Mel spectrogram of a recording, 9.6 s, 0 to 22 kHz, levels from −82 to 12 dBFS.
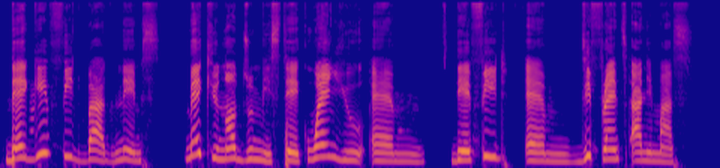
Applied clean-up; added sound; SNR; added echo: neural mask model Resemble Enhance denoiser.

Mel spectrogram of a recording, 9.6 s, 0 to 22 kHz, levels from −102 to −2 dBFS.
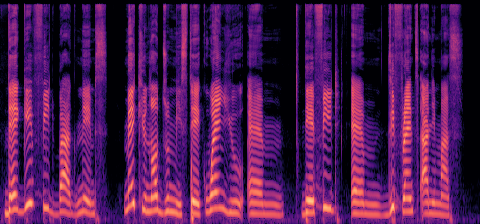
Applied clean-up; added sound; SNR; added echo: none; none; none; none.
